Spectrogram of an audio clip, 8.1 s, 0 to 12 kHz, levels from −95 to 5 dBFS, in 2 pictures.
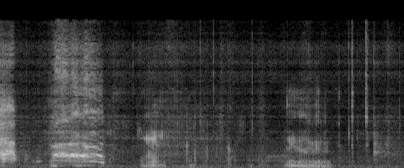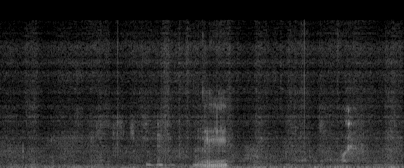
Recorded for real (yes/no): no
